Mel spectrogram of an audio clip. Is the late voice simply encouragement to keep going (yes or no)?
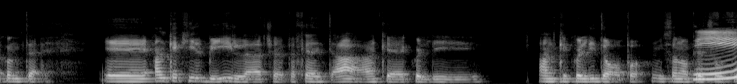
no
